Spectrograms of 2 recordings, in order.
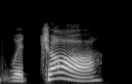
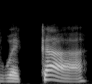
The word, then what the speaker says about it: Wicca: Wicca is a female practitioner of Wicca, and Witchaw is the term of, all magical practitioners. So it's interesting that it's used today as a religion. Interestingly enough, though, they pronounce it as Wicca, not Witcha.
